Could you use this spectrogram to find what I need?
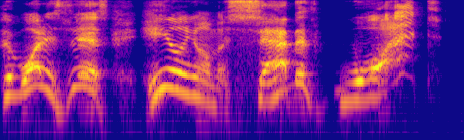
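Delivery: high, loud outraged protest; indignant hollering. Acted. Synagogue leaders protest the Sabbath healing, high and loud. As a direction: holler in disbelief like a scandalized elder. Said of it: "they hollered, were grumbling and complaining".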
